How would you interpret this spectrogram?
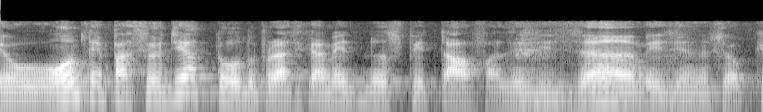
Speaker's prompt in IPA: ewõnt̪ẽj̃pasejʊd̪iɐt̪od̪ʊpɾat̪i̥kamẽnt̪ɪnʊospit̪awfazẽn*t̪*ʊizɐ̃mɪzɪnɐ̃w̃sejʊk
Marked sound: incorrect: d̪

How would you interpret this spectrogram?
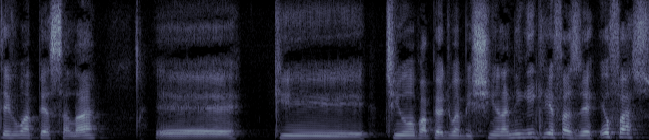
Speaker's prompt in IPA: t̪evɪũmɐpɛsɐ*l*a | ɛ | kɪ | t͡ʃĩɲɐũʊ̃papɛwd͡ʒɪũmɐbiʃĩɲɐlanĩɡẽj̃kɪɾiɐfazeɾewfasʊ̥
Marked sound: correct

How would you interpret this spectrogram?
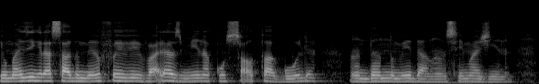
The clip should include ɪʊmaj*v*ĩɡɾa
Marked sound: incorrect: z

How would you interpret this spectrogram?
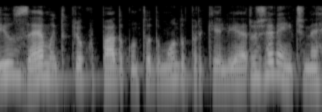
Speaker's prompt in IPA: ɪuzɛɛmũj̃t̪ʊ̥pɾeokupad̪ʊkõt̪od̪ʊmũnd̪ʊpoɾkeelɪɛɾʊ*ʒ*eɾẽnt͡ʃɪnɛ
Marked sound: correct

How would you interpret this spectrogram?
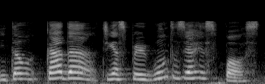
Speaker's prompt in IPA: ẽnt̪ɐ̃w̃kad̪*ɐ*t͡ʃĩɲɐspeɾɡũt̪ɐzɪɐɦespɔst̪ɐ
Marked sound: correct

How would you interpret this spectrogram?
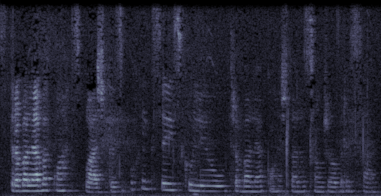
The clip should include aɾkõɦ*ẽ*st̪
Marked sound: incorrect: e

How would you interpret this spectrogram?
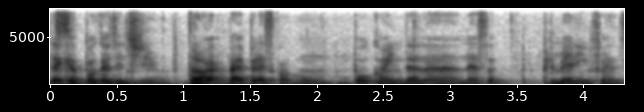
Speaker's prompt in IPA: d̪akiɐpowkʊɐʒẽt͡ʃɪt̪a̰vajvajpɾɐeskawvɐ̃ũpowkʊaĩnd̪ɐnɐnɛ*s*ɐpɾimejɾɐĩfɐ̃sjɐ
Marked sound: correct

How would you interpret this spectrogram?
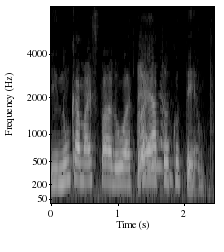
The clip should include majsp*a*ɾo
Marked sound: correct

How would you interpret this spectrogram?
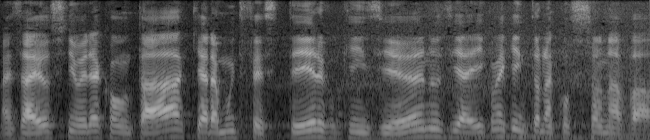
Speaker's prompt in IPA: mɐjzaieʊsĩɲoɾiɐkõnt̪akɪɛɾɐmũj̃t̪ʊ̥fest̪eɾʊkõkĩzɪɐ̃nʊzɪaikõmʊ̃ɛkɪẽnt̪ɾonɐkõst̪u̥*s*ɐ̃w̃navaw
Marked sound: correct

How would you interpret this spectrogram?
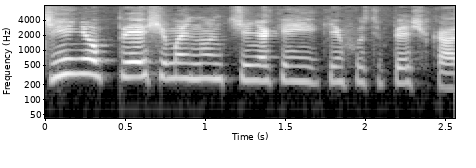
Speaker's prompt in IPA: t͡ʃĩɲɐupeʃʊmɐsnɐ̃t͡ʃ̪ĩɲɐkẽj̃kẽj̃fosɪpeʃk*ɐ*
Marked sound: incorrect: a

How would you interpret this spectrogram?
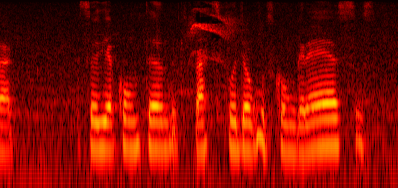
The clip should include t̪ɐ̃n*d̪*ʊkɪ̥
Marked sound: correct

